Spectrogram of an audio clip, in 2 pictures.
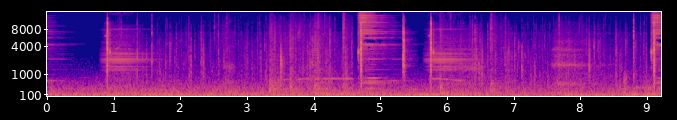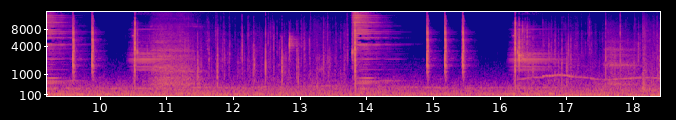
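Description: A key rattles in the lock of a wooden chest.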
